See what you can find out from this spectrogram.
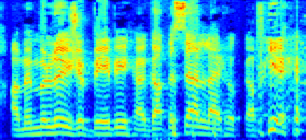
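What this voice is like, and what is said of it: Put-on sexy voice. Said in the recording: “And a sexy voice.”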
